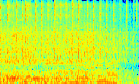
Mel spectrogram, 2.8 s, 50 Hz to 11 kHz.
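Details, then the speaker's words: Stihl BR600 4-MIX blower running after valve adjustment and a new spark plug: fast loud buzz with a rapid rattle and small internal knocks; owner suspects a timing gear problem and recommends opening the engine. "Bueno, hemos hecho el reglaje de válvula y hemos arrancado la máquina y se aprecia unos pequeños golpes dentro."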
